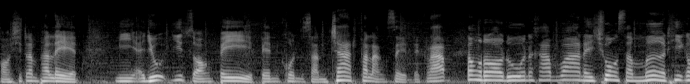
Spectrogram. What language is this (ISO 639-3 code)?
tha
